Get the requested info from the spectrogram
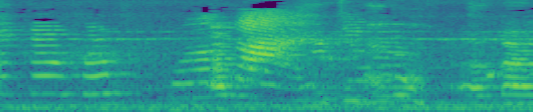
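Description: Several voices talking together around a newborn baby, who gives a short high-pitched cry about a second in.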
